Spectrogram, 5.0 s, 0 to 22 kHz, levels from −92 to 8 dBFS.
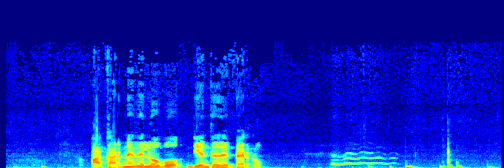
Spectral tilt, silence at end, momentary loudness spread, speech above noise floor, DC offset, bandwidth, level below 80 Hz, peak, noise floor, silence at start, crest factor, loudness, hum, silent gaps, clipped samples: -7.5 dB/octave; 0.1 s; 24 LU; 39 dB; under 0.1%; 15 kHz; -42 dBFS; -2 dBFS; -55 dBFS; 0.15 s; 18 dB; -16 LUFS; none; none; under 0.1%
